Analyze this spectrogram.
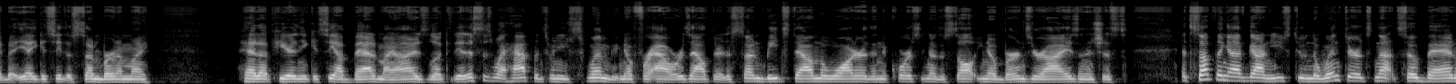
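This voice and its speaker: A man's mid-range, slightly mellow voice comes through without echo as he livestreams from his parked car. Worn out and sunburned after distance swimming, he casually reads comments, rambling and repeating himself.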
